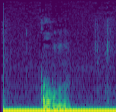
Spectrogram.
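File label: "kung3", Teochew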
